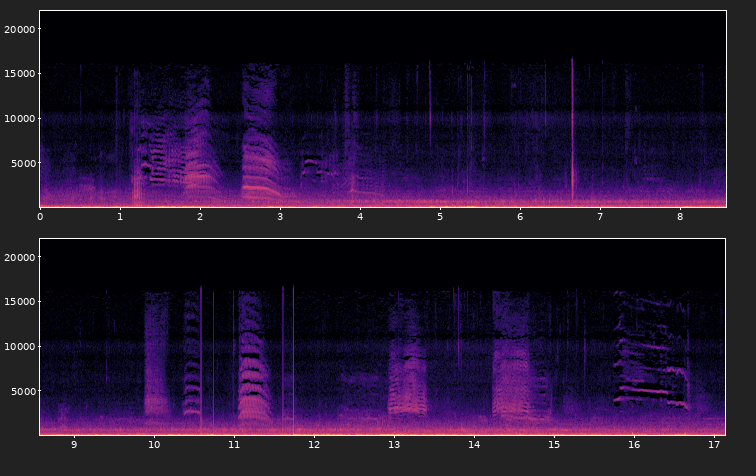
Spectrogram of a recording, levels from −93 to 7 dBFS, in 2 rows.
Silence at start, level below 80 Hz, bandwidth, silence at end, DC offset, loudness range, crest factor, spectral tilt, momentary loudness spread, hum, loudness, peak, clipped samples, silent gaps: 0 s; -24 dBFS; 8.4 kHz; 0 s; under 0.1%; 6 LU; 16 dB; -6.5 dB/octave; 9 LU; none; -31 LUFS; -6 dBFS; under 0.1%; none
